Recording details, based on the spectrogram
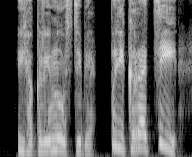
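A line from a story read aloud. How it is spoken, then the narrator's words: Shouted. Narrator (Russian): крикнула я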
